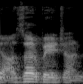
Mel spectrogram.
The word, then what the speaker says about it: Azerbaijan: They've included a Grand Prix called the Azerbaijan Grand Prix. Correct. That is the right pronunciation, Kunal.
